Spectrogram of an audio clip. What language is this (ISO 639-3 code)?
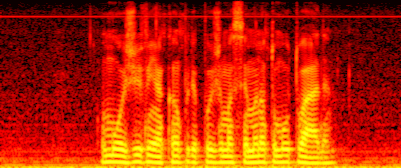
por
